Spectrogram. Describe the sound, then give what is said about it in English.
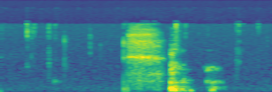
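Typing on a computer keyboard during a quiz game. A few faint, light key clicks come first, then a denser burst of keystrokes and a couple of final taps, all quiet and without talk. “I'll, I'll, type in Rudolph.”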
